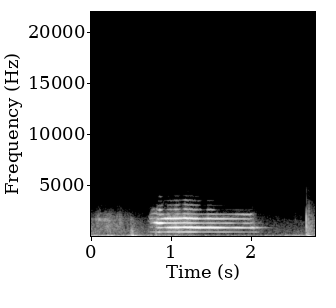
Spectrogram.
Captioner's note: cat meowing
